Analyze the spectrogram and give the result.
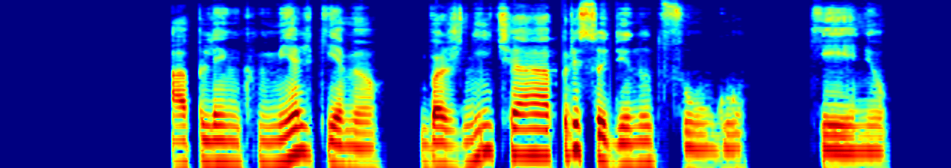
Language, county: Lithuanian, Šiauliai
